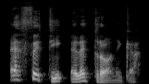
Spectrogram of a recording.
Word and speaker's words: FTelettronica: So let's pronounce correctly in Italian. It's an Italian brand. So FT Electronica intro and then we talk more about this beautiful pedal.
